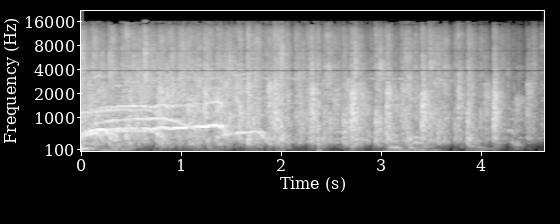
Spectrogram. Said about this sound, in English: So can we please big round of applause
